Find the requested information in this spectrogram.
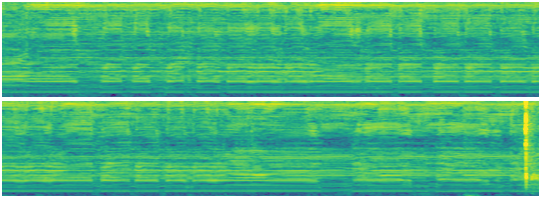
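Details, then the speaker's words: Motorized microneedling pen (MD Needle Pen) on numbed facial skin, lip line then upper lip stroked downwards, hyaluronic acid applied: steady high-pitched electric buzz with faint room noise. "I'm going to do an upward motion, and then just on the lip line here. I'm gonna do my upper lip, and I'm gonna go downwards."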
